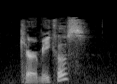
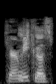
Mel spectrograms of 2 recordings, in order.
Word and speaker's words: Karameikos: So my number five is applies specifically to Karameikos. – Sure. – Is that how you say it? – Yeah. – That's how I'm saying it. – That's good. – Karameikos specifically and Mystara as a whole,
